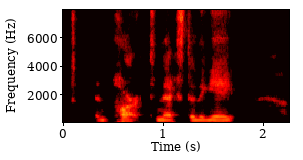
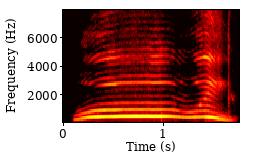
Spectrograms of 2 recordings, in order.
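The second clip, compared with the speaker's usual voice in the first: high, loud, long whoop; exhilarated high holler; 13 dB louder than usual. Real, not acted. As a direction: let out a drawn-out woo-wee. Reader whoops after finishing the story.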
